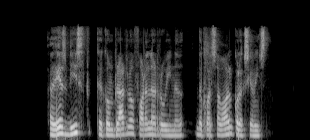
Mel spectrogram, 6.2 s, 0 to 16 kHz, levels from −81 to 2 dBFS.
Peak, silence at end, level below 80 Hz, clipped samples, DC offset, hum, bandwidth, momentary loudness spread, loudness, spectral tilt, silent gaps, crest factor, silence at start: -4 dBFS; 0.9 s; -50 dBFS; under 0.1%; under 0.1%; none; 8.2 kHz; 12 LU; -20 LUFS; -5.5 dB/octave; 1.88-1.92 s; 18 dB; 1 s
